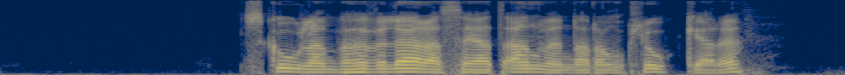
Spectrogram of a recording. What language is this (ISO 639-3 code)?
swe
